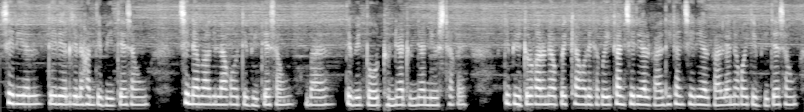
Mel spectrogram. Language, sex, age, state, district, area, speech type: Assamese, female, 30-45, Assam, Barpeta, rural, spontaneous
